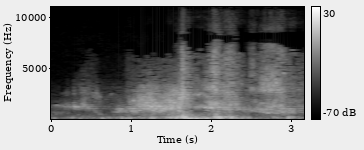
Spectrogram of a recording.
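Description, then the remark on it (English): A loud car crash: a speeding car's engine roar breaks into heavy crunching impacts and scraping metal as it hits a car and slams into the other cars on the street, sideswiping them, a sustained noisy clatter over about three seconds, with no voices. “Look how fast this guy is going, and he just hits a car and then just slams into all the other cars on the street.”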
